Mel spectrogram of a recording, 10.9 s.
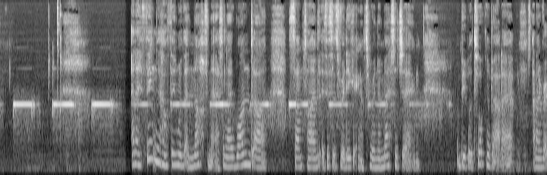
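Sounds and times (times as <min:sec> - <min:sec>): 
lorry sounding a high electronic beeping tone: 0:00.3 - 0:08.5
speech: 0:02.6 - 0:10.9.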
